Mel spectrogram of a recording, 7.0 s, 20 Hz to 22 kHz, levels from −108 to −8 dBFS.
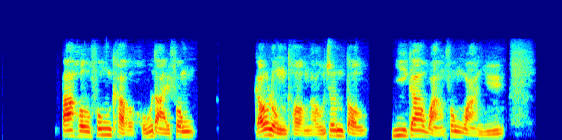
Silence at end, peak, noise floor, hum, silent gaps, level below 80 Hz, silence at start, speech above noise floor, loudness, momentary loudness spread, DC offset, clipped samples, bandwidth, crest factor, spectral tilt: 0.45 s; -6 dBFS; under -90 dBFS; none; 2.47-3.18 s, 4.61-4.89 s; -72 dBFS; 0.8 s; over 65 dB; -26 LUFS; 12 LU; under 0.1%; under 0.1%; 6.8 kHz; 20 dB; -5 dB/octave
